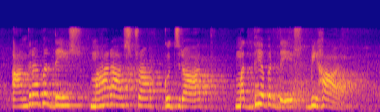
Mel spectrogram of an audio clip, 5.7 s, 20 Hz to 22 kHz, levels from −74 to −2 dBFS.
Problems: none marked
